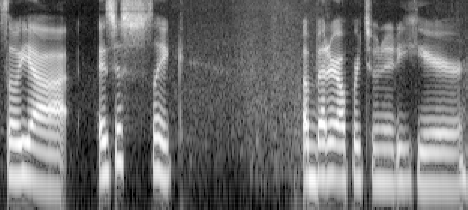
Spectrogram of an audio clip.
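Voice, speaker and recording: Speaking with a Filipino accent, a woman uses a fairly low pitch and a fairly slow pace. The sound is dry and close, with no echo. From Philippines. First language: Filipino language. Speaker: podcast co-host. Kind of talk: casual chat. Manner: hesitant, many fillers.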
